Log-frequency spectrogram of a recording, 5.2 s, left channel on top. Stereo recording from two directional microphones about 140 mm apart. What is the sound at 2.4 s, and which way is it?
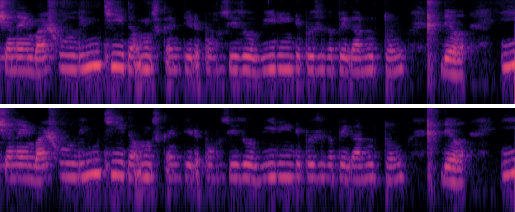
Speech, 30° left (ahead or behind).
